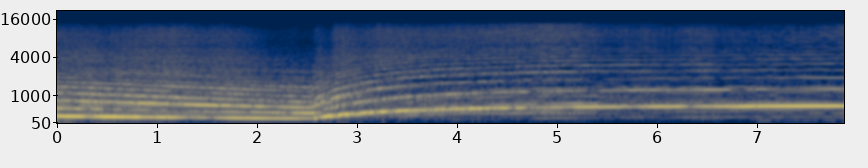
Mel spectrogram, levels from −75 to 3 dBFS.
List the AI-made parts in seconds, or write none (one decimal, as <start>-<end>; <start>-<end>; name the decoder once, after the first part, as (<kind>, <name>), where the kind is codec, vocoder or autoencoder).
5.4-7.0 (vocoder, BigVGAN v2)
